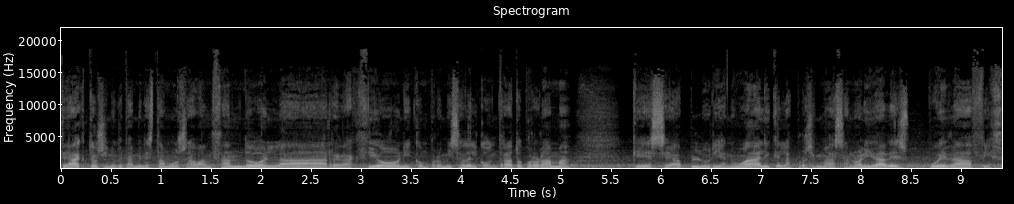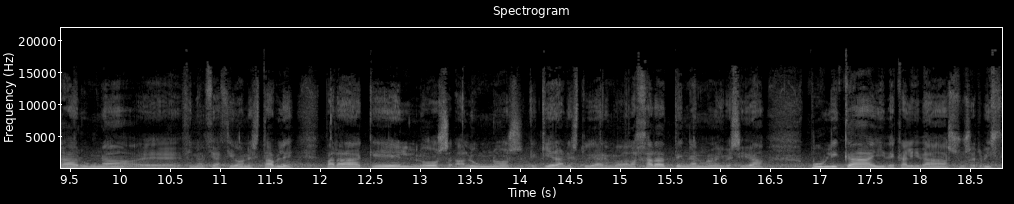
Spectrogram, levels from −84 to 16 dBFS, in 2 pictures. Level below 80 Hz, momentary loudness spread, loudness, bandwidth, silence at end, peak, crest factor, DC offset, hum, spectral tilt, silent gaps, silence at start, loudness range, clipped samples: -36 dBFS; 8 LU; -26 LUFS; 18.5 kHz; 0 s; -10 dBFS; 16 dB; under 0.1%; none; -6 dB/octave; none; 0 s; 2 LU; under 0.1%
